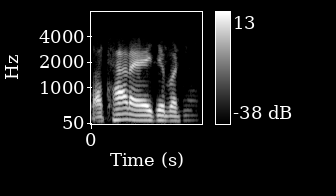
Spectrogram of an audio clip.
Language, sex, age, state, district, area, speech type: Maithili, male, 18-30, Bihar, Madhepura, rural, conversation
